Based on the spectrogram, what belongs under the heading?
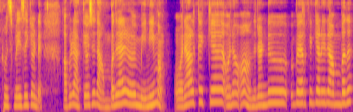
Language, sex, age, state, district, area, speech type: Malayalam, female, 45-60, Kerala, Wayanad, rural, spontaneous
